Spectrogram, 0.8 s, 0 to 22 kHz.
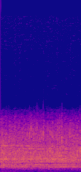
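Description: Crowd at a Southridge versus Sullivan 2019 high school basketball sectional game breaks into dense, steady applause and cheering, loud and sustained through the whole short moment.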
